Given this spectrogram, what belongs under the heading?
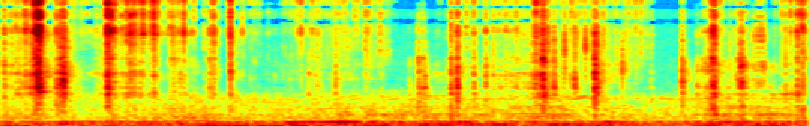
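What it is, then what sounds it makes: Dry bar soap being shaved. A metal blade shaves thin strips off a solid, dry green bar of soap. Crisp, bright scraping and cracking strokes, quick and uneven in spacing, sit over a steady low hum. Each stroke stops short with almost no ring.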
